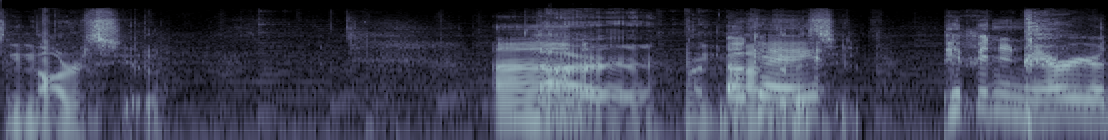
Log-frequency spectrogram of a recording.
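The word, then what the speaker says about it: Narsil: So, it's just Narcil. I was saying it wrong. It's Narcil.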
